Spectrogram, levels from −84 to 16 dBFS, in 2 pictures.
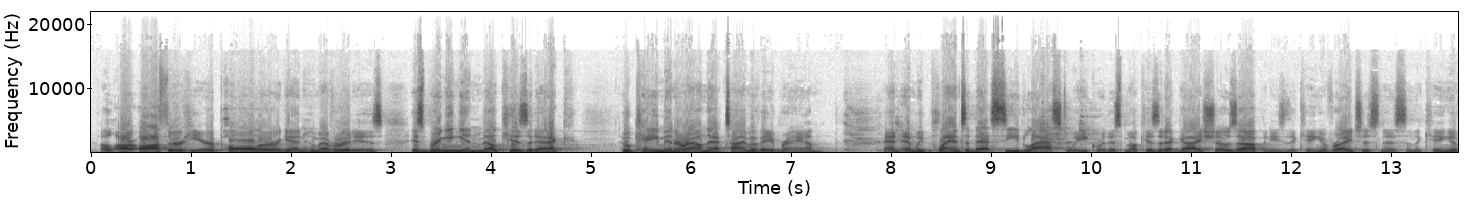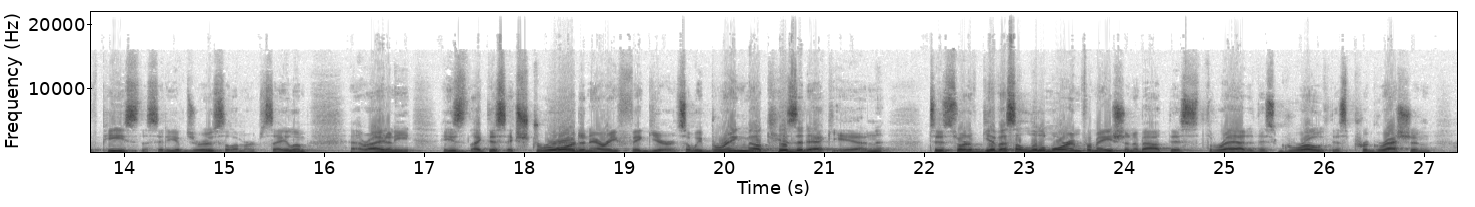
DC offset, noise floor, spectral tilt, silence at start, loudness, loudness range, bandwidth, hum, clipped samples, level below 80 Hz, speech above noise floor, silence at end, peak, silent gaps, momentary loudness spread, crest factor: under 0.1%; -30 dBFS; -4 dB/octave; 0.1 s; -10 LUFS; 4 LU; 19 kHz; none; 1%; -44 dBFS; 20 dB; 0.25 s; 0 dBFS; none; 11 LU; 10 dB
